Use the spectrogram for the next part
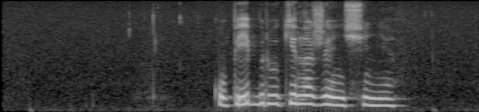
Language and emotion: Russian, neutral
